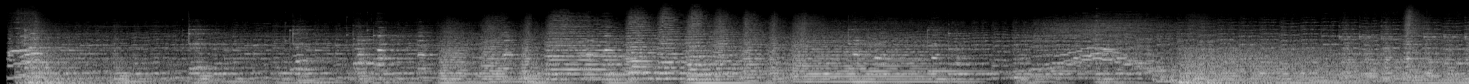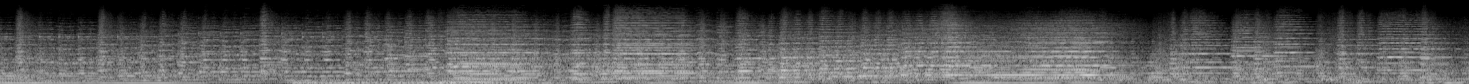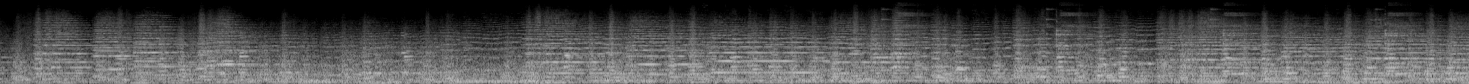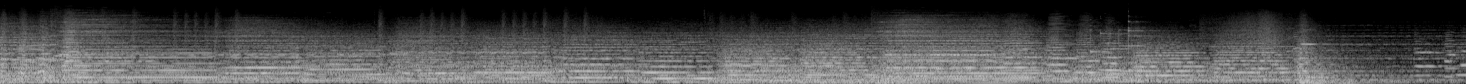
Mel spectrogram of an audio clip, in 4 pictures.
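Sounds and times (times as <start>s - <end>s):
Chinese action music: 0.1s - 58.7s.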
